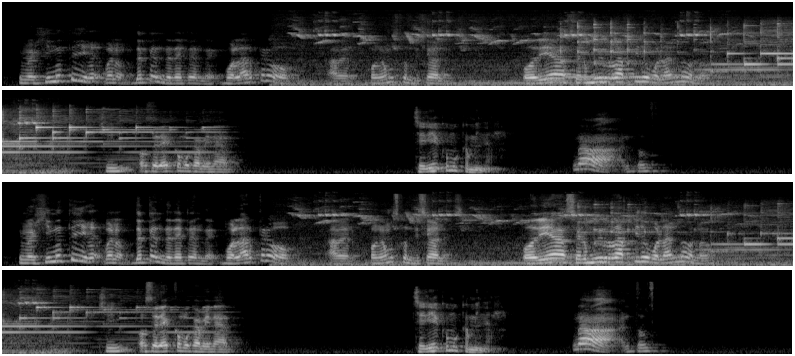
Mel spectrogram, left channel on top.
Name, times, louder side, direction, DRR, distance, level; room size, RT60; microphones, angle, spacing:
voice 1, 0.2-2.9 3.2-4.5 5.2-7.1 9.3-10.2 13.6-14.4, right 3 dB, 55° right, 10 dB, 0.8 m, -25 dB
sound 1, 2.7-8.6, left 2 dB, 30° left, 5.3 m, -30 dB
sound 2, 5.4-10.2, left 6 dB, 65° left, 1.6 m, -27 dB
voice 2, 8.9-9.2 12.0-12.9, equal, 20° right, 7 dB, 1.0 m, -29 dB
19.5 x 6.9 x 6.2 m, 0.42 s
head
